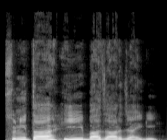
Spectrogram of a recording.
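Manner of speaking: very slow, every word spaced, ही pressed; stress on ही. Shown as a demonstration. Teacher rereads the example, pressing ही slowly. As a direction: drag it out, landing on ही.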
